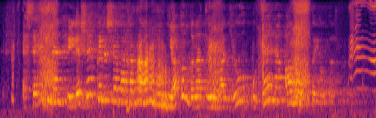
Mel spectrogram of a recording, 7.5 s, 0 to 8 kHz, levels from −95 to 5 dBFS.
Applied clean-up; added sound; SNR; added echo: none; Hiss; 4 dB; reverberation time 1.9 s.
